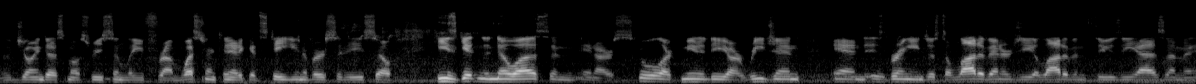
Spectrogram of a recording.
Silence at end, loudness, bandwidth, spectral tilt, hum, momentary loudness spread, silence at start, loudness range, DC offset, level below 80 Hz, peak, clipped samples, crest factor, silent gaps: 0 s; -28 LUFS; 12.5 kHz; -5 dB/octave; none; 16 LU; 0.05 s; 6 LU; under 0.1%; -70 dBFS; -6 dBFS; under 0.1%; 22 dB; none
